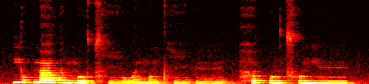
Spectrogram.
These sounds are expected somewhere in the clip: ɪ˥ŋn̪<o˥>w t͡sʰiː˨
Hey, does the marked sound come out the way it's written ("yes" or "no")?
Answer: no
